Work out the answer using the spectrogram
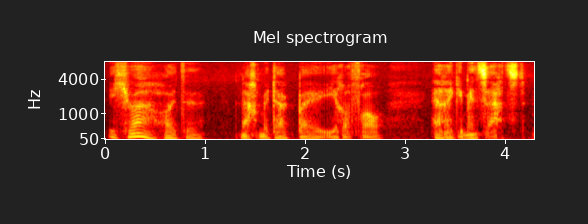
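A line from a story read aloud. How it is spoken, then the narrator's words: Plain. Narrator (German): sagte der Leutnant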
